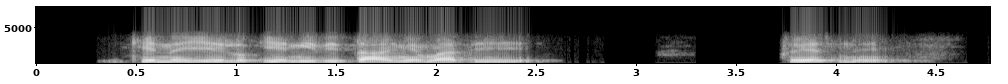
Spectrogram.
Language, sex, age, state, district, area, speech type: Manipuri, male, 30-45, Manipur, Thoubal, rural, conversation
